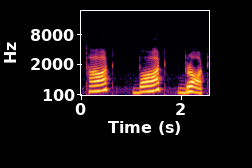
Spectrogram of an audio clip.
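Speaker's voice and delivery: 'थॉट, बॉट, ब्रॉट' loud, open AW; model word drill. Shown as a demonstration. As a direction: drill थॉट, बॉट, ब्रॉट one at a time. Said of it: "ऐसे आप याद कर लें". ('थॉट, बॉट, ब्रॉट' ज़ोर से, अलग-अलग)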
